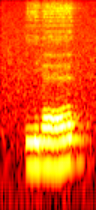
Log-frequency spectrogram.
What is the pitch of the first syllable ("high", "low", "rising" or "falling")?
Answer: rising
